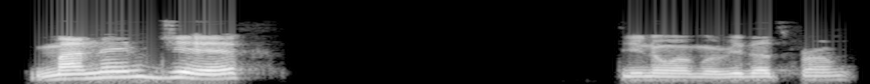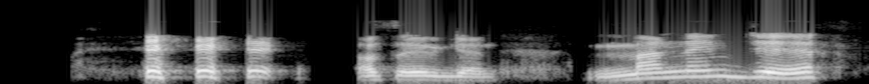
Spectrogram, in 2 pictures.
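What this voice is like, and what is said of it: Put-on movie character accent. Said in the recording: “comes with the accent”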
